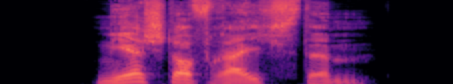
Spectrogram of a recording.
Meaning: strong dative masculine/neuter singular superlative degree of nährstoffreich
- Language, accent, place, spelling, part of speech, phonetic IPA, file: German, Germany, Berlin, nährstoffreichstem, adjective, [ˈnɛːɐ̯ʃtɔfˌʁaɪ̯çstəm], De-nährstoffreichstem.ogg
